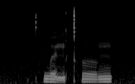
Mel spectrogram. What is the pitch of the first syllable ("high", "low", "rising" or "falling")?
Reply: low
